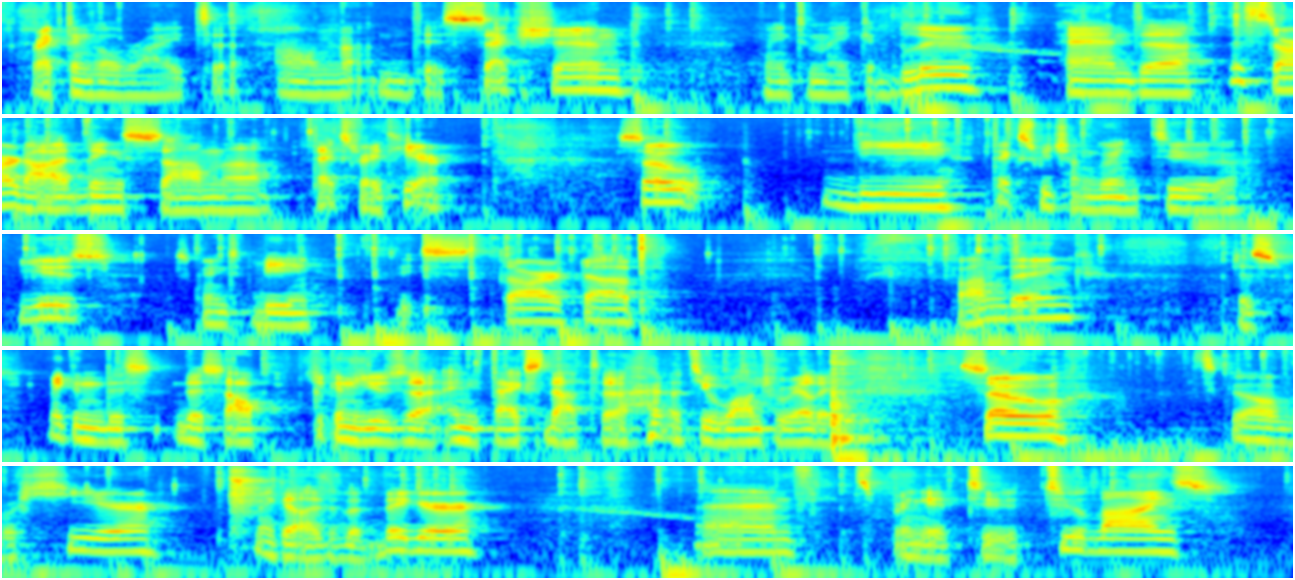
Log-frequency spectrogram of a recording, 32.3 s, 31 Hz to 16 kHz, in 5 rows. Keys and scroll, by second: 6.1 super+c, 7.4 super+v, 11.3 Return, 12.1-18.4 typing, 24.6 Up, 25.0 Up, 25.1 Up, 25.2 Up, 26.3 shift+Up, 29.1 Return.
